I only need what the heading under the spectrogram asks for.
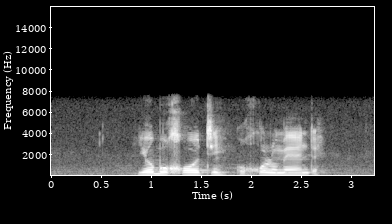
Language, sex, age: Xhosa, male, 31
